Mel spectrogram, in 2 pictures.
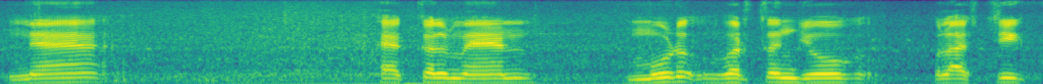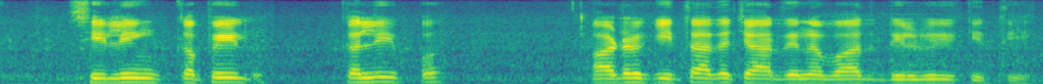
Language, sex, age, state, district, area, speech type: Punjabi, male, 60+, Punjab, Pathankot, urban, read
